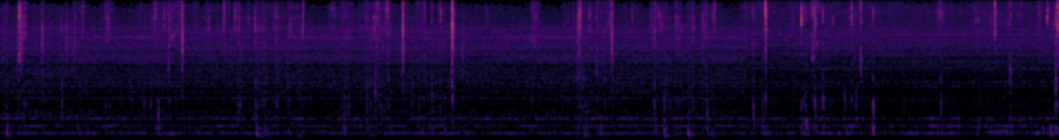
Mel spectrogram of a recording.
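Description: Faint scattered clicks and rustles of hand-stitching a vinyl strap, needle and thread drawn through the stitching holes, over a steady low hum.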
